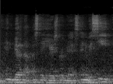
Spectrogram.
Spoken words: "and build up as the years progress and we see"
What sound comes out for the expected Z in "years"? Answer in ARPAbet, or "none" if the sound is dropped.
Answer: S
